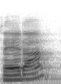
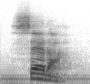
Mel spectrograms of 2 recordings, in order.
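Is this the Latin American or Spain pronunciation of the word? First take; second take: Spain; Latin American. First: It is said with a Spain accent. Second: It is said with a Latin American accent. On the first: "The one from Spain" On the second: "which is more common in America"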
